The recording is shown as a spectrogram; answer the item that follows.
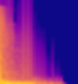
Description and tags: Bomb kick modulated and hard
